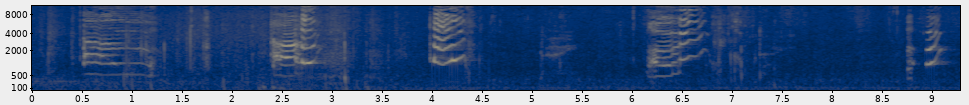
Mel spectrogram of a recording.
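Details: Domestic cat making strange sounds: five separate wavering, high-pitched meows spaced about two seconds apart, each bending up and down in pitch, in a quiet setting.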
